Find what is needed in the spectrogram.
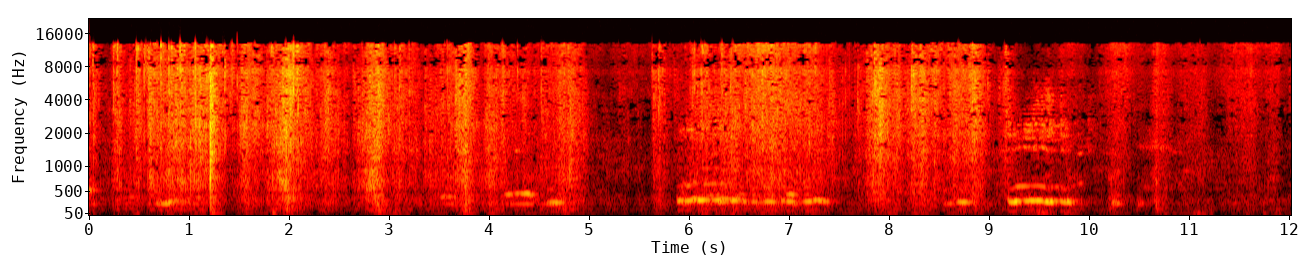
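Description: Plastic mailer bag crinkling and rustling in a series of sharp, irregular rustles as it is opened and a pillow is pulled out of it, with a couple of quieter pauses.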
